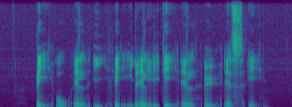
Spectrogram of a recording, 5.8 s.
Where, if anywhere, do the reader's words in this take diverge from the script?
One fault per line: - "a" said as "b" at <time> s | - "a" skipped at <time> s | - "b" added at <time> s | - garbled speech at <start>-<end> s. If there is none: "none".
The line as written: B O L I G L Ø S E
- garbled speech at 2.3-3.2 s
